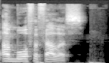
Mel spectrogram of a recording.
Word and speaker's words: Amorphophallus: Did I say it right? – Amorphophallus. Yeah.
